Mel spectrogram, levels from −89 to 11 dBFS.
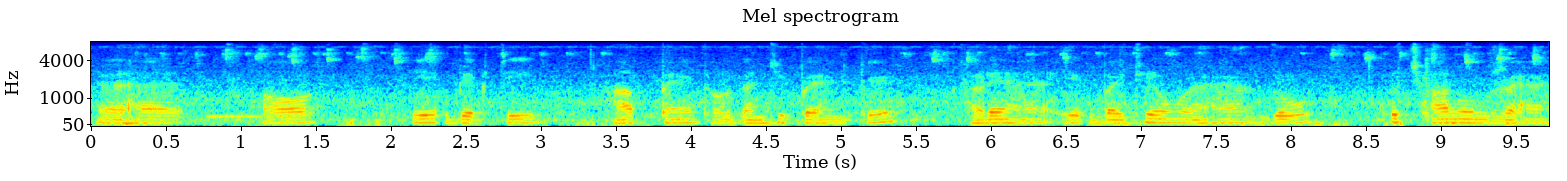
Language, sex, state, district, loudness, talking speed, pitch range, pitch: Hindi, male, Bihar, Katihar, -20 LUFS, 140 wpm, 115-130 Hz, 120 Hz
